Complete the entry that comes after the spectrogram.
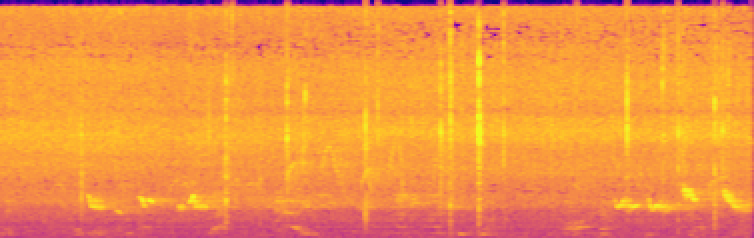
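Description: Canned tuna sisig frying in a nonstick pan with a faint steady sizzle and a few small pops, no longer being stirred. Birds chirp in short bursts in the background, once early and again near the end.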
